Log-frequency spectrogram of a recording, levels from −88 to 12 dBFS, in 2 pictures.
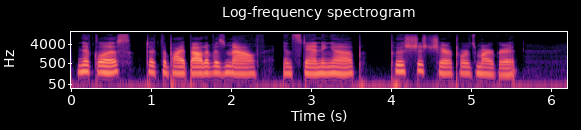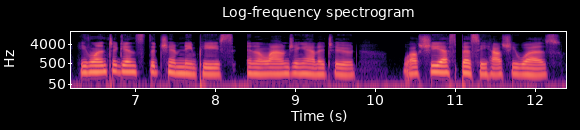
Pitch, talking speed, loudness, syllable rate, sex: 170 Hz, 160 wpm, -20 LUFS, 4.8 syllables/s, female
